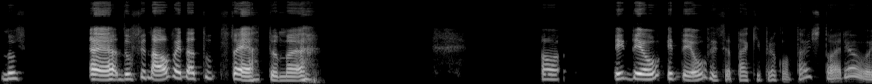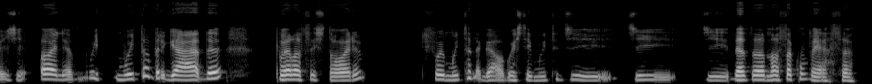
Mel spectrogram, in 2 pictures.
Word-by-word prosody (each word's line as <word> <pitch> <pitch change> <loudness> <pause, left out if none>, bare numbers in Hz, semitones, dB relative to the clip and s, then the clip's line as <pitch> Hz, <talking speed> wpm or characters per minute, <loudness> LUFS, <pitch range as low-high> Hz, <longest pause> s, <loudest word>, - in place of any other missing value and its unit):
No 265 +2 +2
f 275 0 -9 0.6
é 235 -1 +9
no 240 +1 +1
final 235 -4 +4
vai 305 -5 +4
dar 270 - +3
tudo 280 +2 -10
certo, 200 -3 +4
né? 185 +4 +1 2.2
Ó, 235 -1 +1 0.6
e 250 +2 +5
deu 245 -3 +7
e 260 - +2
deu, 200 -6 0
você 190 - -7
tá 195 - -8
aqui 195 +2 -12
pra 210 0 -10
contar 230 - -12
a - - -7
história 370 +2 -6
hoje. 215 - -6
Olha, 230 -3 +1
mui 275 -1 -11
muito 235 - -4
obrigada 230 - +1 0.5
pela 225 0 +2
sua 215 +2 -10
história, 190 - -3 0.7
foi 225 -1 -1
muito 215 +8 -6
legal, 195 - -5
gostei 195 0 -7
muito 190 +5 -11
de 205 +2 -7
de 210 - -8 0.3
de 185 -3 -7
dessa 210 +1 +1
nossa 210 +2 -2
conversa. 180 -7 -6
220 Hz, 140 wpm, -23 LUFS, 195-250 Hz, 2.2 s, é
